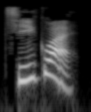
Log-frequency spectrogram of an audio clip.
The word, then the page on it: 奇怪: Chinese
